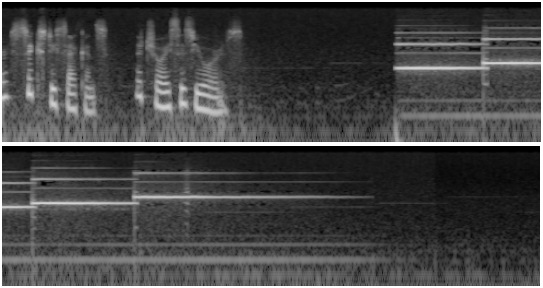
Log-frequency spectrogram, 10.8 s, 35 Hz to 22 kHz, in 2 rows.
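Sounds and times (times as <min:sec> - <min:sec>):
speech: 0:00.0 - 0:02.5
faint low hum: 0:00.0 - 0:10.7
bright chime tones of a hypnosis session recording: 0:04.0 - 0:09.1.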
